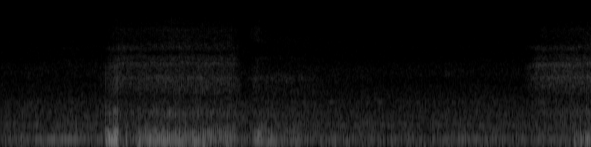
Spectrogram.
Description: White boxer sleeping and snoring on the couch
